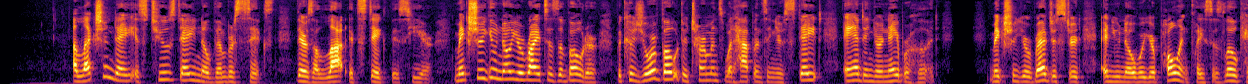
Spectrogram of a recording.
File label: english general psa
